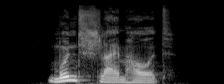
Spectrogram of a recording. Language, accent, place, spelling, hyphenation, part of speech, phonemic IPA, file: German, Germany, Berlin, Mundschleimhaut, Mund‧schleim‧haut, noun, /ˈmʊntˌʃlaɪ̯mhaʊ̯t/, De-Mundschleimhaut.ogg
- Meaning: oral mucosa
